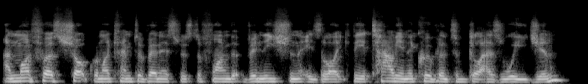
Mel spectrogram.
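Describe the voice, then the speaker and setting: A man's voice: medium pitch, flat delivery, brisk. A man speaking as an expert guest in an interview, explaining history in a chatty, informal way and slipping into acted-out asides.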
